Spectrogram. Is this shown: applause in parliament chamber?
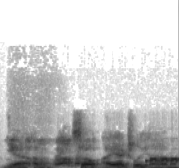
no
